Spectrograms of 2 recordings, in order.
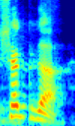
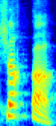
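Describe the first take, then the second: First: It has an 'a' vowel and a 'g' sound. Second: It has an 'a' vowel and a 'k' sound. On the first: The speaker calls it wrong. "शग्गा भी नहीं है" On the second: The speaker calls it right. "तो असल में है वो श"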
